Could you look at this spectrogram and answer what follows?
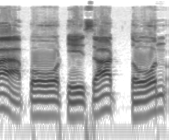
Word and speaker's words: โพธิสัตโต: หัน และ น โส โพธิสัตโต อ่าน ว่า โพธิสัต ตน องค์ อาจ อยู่ ห้อง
